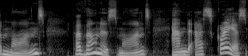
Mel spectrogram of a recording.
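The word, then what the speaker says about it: Ascraeus: pavonus mons and the escrias mons asgrace that's spelled a-s-c-r-a-e-u-s it's the tallest at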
